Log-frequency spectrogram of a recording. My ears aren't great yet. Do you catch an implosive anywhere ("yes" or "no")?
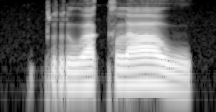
no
